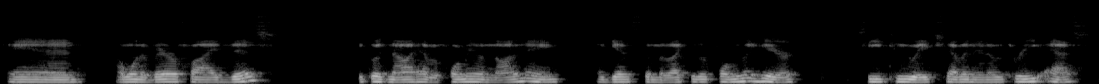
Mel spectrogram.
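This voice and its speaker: Man narrating a demo, phone-like sound. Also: medium pitch. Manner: explanatory, step-by-step. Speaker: teacher giving a software demo. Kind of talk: instructional screencast narration, semi-scripted. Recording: muffled, narrow phone-like sound.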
